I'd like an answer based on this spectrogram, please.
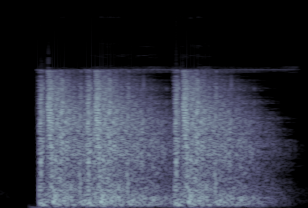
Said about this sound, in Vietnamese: Một tiếng vang thật lớn, không trung bộc phát ra một tiếng oanh minh kịch liệt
